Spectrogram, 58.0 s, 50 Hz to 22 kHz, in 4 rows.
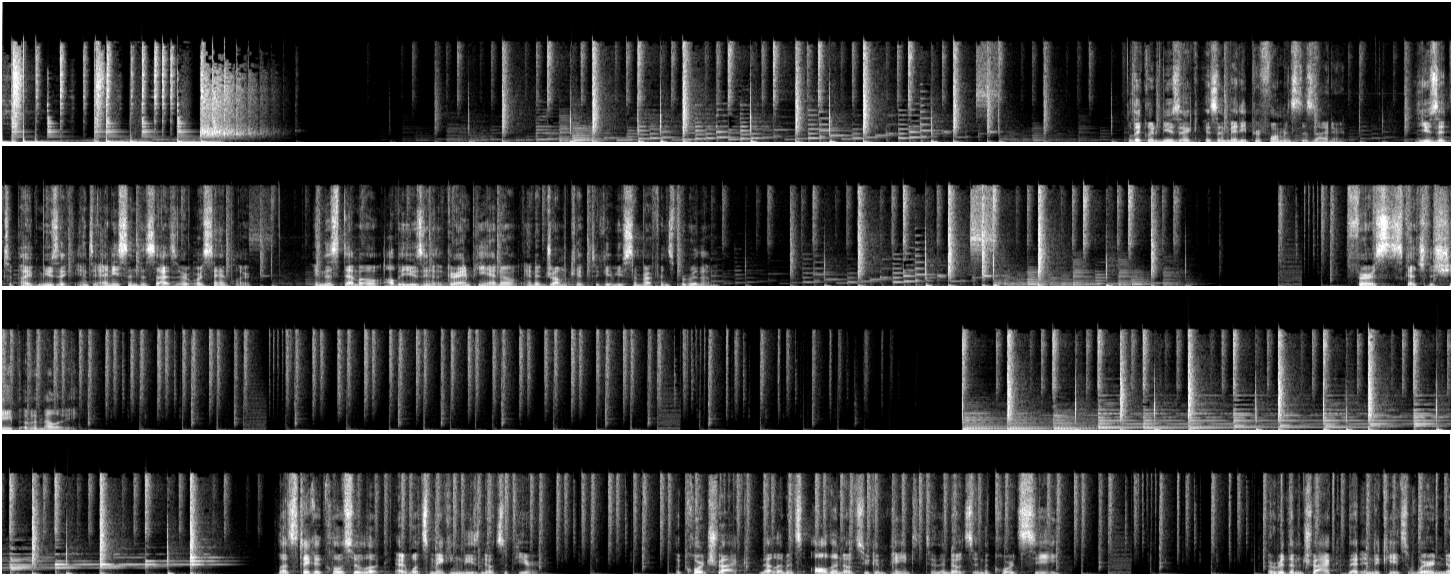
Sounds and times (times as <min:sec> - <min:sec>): Soundtrack music: 0:04.1 - 0:11.5, 0:22.4 - 0:26.4, 0:38.6 - 0:45.8
Speech: 0:11.2 - 0:13.5, 0:14.1 - 0:21.7, 0:28.0 - 0:29.8, 0:46.2 - 0:48.9, 0:50.2 - 0:54.1, 0:56.1 - 0:57.9.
